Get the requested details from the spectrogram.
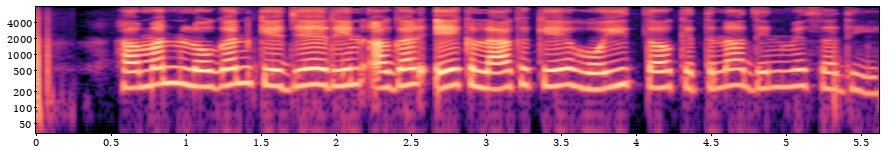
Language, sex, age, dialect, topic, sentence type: Magahi, female, 25-30, Western, banking, question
